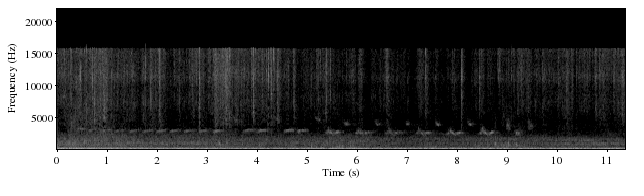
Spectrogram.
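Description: A small bird chirping: a rapid string of short high notes, about four a second, turning into sharper up-and-down notes midway and stopping near the end, over a steady low hum.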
